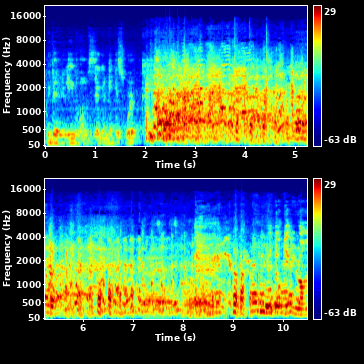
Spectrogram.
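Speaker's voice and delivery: ordinary talk, nothing marked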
